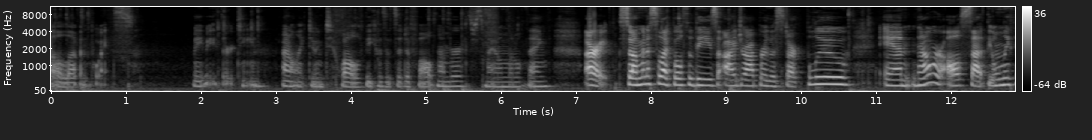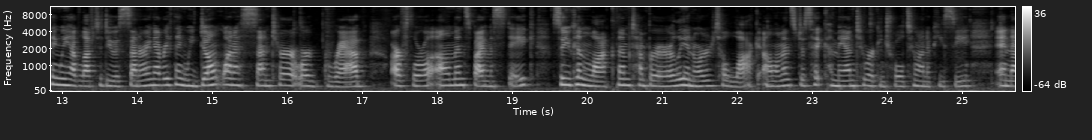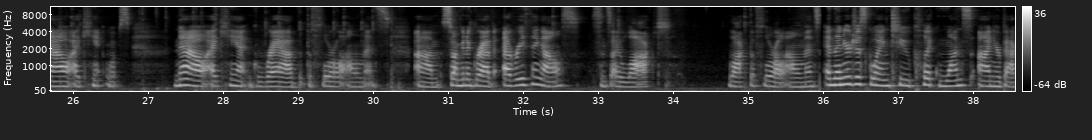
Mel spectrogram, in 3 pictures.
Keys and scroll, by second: 0.1 KP_1, 0.9 Return, 4.4 Up, 9.1 i, 10.7 v, 23.5 super+2, 27.1 super+z.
